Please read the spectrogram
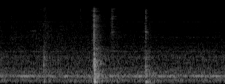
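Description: A few light knocks and clicks as cut pieces of smoked pork neck bone are moved by hand on a wooden cutting board, about half a second apart.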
